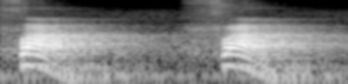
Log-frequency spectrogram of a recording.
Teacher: ketika mengucapkan fa itu pasti keluar desisan angin. Nah, ini namanya hames. · Misalkan fa, ya, untuk membuktikan bahwa fa itu memang ada anginnya, sifatnya hamas, jenengan bisa menutup mulut, ya, menaruh jari-jari ini di depan mulut. Ketika mengucapkan fa itu pasti akan ada anginnya terasa. Fa, fa. Jangan coba berkali-kali, pasti bisa dirasakan bahwa fa ketika mengucapkan fa itu pasti keluar desisan angin.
